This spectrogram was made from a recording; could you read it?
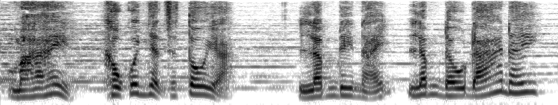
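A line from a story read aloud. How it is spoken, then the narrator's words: Laughing loudly. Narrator (Vietnamese): Lâm cười lớn rồi nói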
